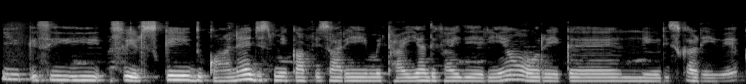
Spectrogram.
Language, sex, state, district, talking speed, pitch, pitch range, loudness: Hindi, female, Chhattisgarh, Raipur, 160 wpm, 170 Hz, 165-195 Hz, -17 LUFS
